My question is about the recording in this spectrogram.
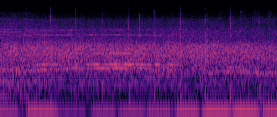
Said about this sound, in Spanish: Aleluya. Vamos a darle un buen aplauso al Señor.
